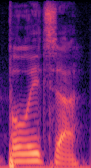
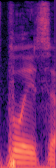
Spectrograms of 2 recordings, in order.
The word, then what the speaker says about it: Bjelica: Nemanja Valencia. You're joking, right? – Bjelica. It's Bjelica. Oh my god, I'm so tired.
